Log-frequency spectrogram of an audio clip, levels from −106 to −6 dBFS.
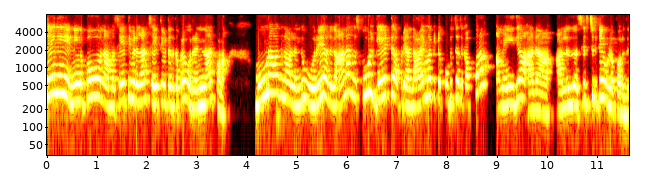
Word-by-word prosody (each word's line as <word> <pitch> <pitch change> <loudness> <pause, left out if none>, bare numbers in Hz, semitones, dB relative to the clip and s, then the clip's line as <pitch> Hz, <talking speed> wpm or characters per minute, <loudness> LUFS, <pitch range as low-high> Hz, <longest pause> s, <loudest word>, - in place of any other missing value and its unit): சரி, 375 +3 +2 0.2
நீங்க 275 +1 +3
போ! 300 - +4 0.3
நாம் 225 -2 -3
சேர்த்து 275 +3 +1
விடலான்னு 280 +1 +1
சேர்த்தி 245 +1 +3
விட்டதுக்கு 245 -3 -2
அப்புறம் 300 -1 +2
ஒரு 225 - -3
2 230 +2 +1
நாள் 290 +5 0
போனான். - - -1 0.6
3வது 370 +5 +3
நாள்ல 275 -4 -1
இருந்து 235 +7 -3
ஒரே 245 +6 +3
அழுக 245 -7 -1
ஆனா - - +1
அந்த 315 -5 -6
ஸ்கூல் 355 +5 +1
கேட் 335 +4 +2
அப்பிடி 265 -1 -3
அந்த 225 0 -3
ஆயம்மாக்கிட்ட 315 +3 0
குடுத்ததுக்கு 280 -1 -2
அப்புறம் 390 - -1 0.3
அமைதியா 245 +7 -1 0.2
அடா 200 -1 +1 0.4
அழுக 230 +4 0
சிரித்துக்கிட்டே 295 +4 -2
உள்ள 220 -3 0
போறது. 165 -3 -2
275 Hz, 170 wpm, -11 LUFS, 235-315 Hz, 0.6 s, போ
